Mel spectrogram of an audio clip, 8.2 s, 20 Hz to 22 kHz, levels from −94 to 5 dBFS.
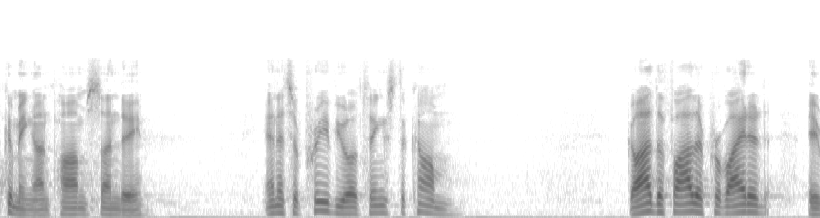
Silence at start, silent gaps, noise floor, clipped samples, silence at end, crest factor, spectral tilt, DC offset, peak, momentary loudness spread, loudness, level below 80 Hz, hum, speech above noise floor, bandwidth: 0 s; none; -79 dBFS; under 0.1%; 0 s; 22 dB; -7 dB/octave; under 0.1%; -20 dBFS; 12 LU; -40 LUFS; -74 dBFS; none; 40 dB; 7.6 kHz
